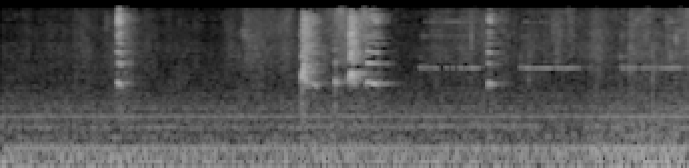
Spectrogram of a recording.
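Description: Pungsan puppy giving a few short, sharp yips while playing with a toy, the loudest two close together around the middle, over a steady low hum.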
